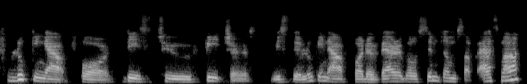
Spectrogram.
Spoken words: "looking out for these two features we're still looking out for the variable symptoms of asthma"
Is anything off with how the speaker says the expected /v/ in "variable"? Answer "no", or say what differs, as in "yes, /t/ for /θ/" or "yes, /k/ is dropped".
no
